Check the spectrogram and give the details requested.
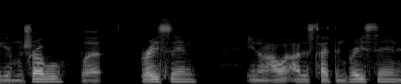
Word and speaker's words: Breyson: Cause I thought it says Bryson, but it's Brayson.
